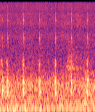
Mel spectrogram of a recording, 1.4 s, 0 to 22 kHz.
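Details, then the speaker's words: 2002 Aprilia SL1000 Falco V-twin, about 3,500 miles, sitting 21 years, won't start; bike drawing current while fully off. Fast, light clicking about four per second: relay chattering in dash electrics, ignition off. "As soon as I put that on there, the dash started clicking like crazy. Again, the thing is not even on at the moment. Completely off."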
